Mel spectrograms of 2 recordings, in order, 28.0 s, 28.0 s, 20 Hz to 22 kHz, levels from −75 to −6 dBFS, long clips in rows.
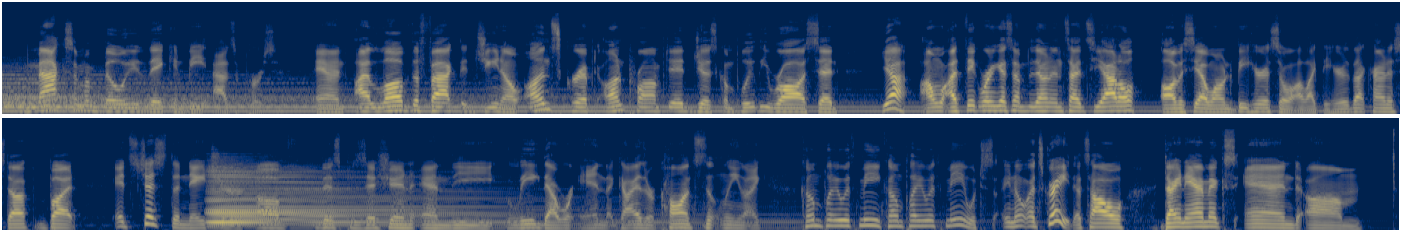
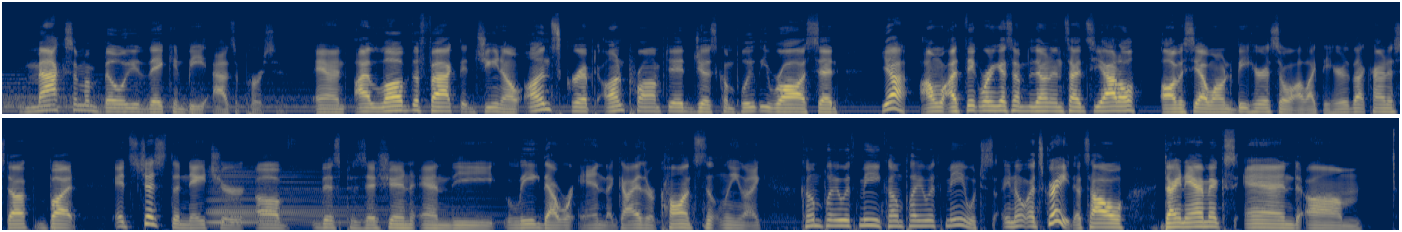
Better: second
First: background music; loud; throughout; 9 dB below the speech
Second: background music; faint; throughout; 25 dB below the speech

